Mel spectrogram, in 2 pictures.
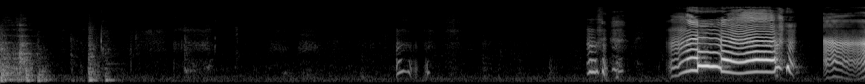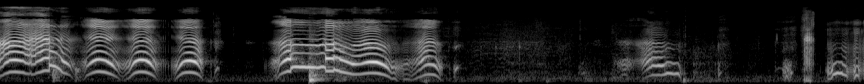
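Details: Infant crying: quiet fussing, then a run of loud rising and falling wails, settling back to whimpers.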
